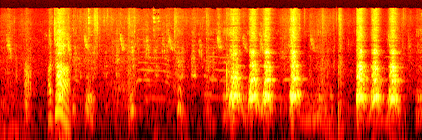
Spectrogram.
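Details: People talk at first, then an aboriginal Tibetan Mastiff (Do Khyi of Tibet), a guard dog, erupts into two rapid volleys of resonant barks, four then three in quick succession.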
